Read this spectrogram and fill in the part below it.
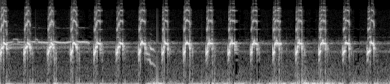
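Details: Close, loud yelps from a male white-tailed eagle hopping into the nest, sharp high notes repeated rapidly and evenly, given as his mate returns on 8 April 2021 around mid-afternoon.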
